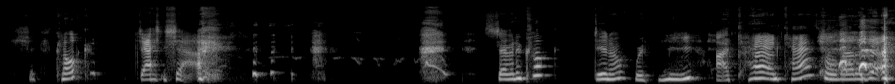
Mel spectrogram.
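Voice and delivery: very loud, swooping, wild cartoon voice, belted out. Doing a Grinch impression for the listeners after being asked. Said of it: "my Grinch impression".

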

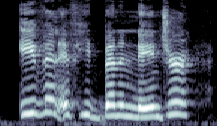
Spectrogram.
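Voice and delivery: plain

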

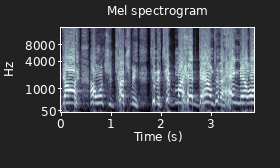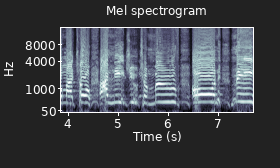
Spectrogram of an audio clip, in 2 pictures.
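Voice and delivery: screaming with full force, loud and high. Speaker acting out his own prayer to God: acting out a screaming prayer. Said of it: "I'm screaming with everything in my being".

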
